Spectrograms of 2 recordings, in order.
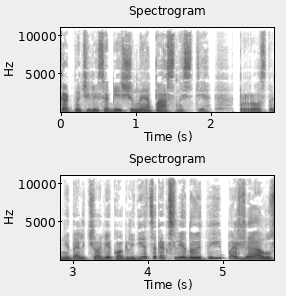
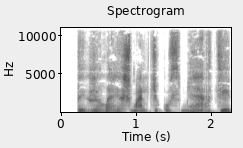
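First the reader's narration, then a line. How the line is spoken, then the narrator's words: Spiteful hissing. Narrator (Russian): злобно шипел кот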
